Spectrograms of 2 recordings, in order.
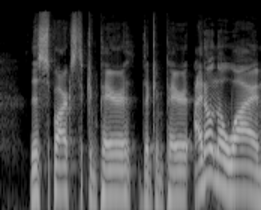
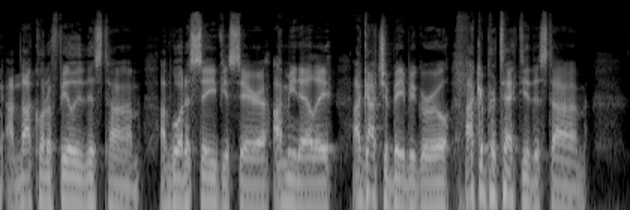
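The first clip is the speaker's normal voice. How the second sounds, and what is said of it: Impression of Joel from the video game. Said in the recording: “I'm doing the Joel from the video game impersonation, because I don't have a good Pedro. Not that I have a good Joel”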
